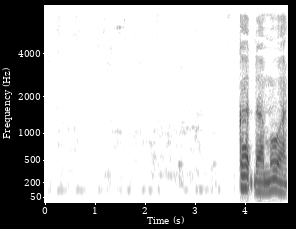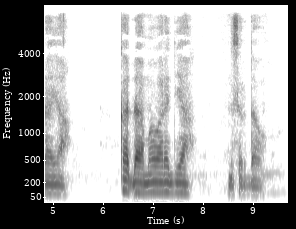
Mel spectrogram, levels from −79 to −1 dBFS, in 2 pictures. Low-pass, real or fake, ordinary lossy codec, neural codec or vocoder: 7.2 kHz; real; AAC, 32 kbps; none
